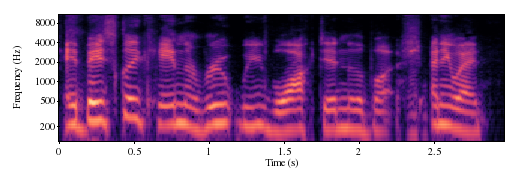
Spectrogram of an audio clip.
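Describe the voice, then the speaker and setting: A woman from Canada co-hosting a podcast, telling a hunting story in casual chat, animated and swearing, acting out other people's words. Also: medium pitch, fast talker, no room sound. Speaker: podcast co-host.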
